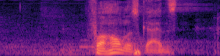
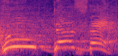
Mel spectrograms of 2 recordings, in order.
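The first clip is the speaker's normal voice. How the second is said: high, slow incredulous yell; outraged shout; much slower than usual. Real, not acted. To the crowd, slow high outraged shout. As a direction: blast the indignation.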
